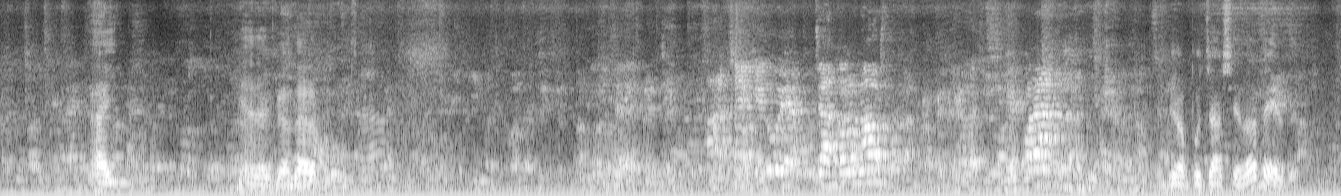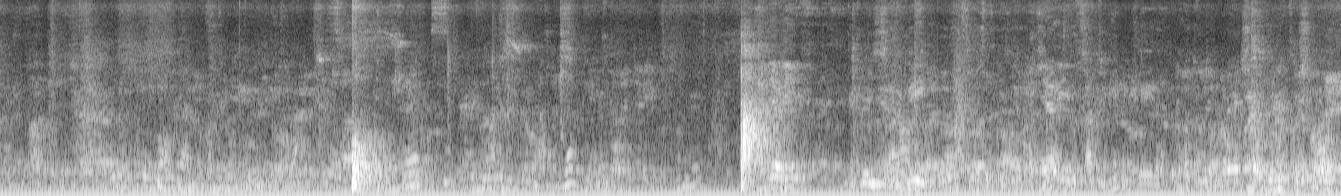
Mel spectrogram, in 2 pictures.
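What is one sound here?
Men talk nearby in an echoing indoor hall.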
